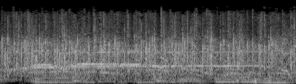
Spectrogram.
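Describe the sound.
Audience applause welcomes guests onto the show, a dense, steady wash of clapping that holds at an even, loud level throughout.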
